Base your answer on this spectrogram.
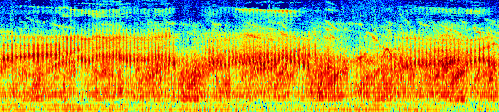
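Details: Frogs calling in the water: a dense, unbroken chorus of overlapping rasping croaks from many animals, steady throughout, with faint thin high whistles drifting above.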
